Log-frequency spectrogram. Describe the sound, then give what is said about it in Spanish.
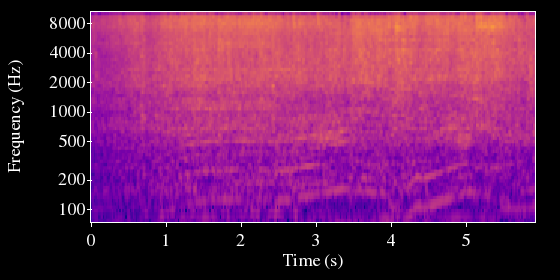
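A motorcycle engine, started for the first time on a dynamometer after coming off a factory assembly line, runs loudly and steadily, its pitch climbing and dipping as it revs, over a constant roar of mechanical noise with no voices. “Se enciende el motor por primera vez y se hacen girar los engranajes.”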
